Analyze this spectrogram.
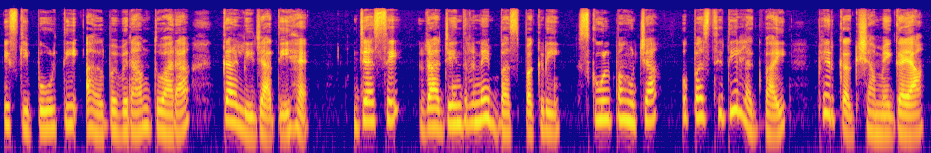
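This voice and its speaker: A woman reading a grammar textbook lesson aloud in a measured, even way, pausing clearly after each item. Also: fairly low pitch, no room sound. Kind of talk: scripted lesson narration.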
